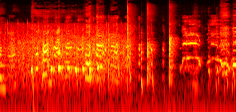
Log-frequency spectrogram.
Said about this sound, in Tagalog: Ikikwento natin ba't may palakpak.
